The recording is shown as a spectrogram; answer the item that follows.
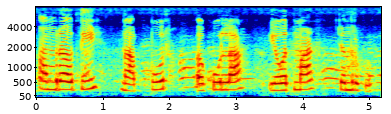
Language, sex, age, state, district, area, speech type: Marathi, female, 45-60, Maharashtra, Amravati, rural, spontaneous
